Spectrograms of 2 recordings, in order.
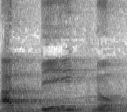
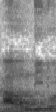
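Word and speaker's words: الدِّينُ: Kemudian disambung menjadi ad-dinu, dibaca ad-dinu, ad-dinu, bukan al-dinu lagi ya. Meskipun asal katanya al-dinu, tapi dengan adanya penggabungan huruf ini maka dia menjadi berharokat tasydid dan dibaca addi bukan aldi lagi.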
